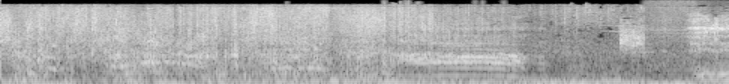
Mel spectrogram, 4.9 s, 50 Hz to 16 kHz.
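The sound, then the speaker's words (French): A large boulder of about 500 kg, ten metres up, collapses as a climber reaches its top, pinning his right arm against the rock wall: a loud, sustained crash, heavy rumbling and grinding filling nearly five seconds, low groaning tones rising through the middle before the noise settles. “Arrivé au sommet, ce dernier s'écroule et bloque son bras droit contre la paroi.”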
